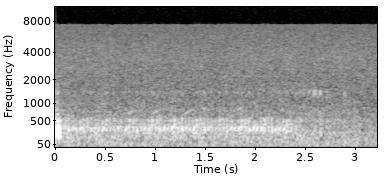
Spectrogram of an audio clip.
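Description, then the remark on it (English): A car engine rumbles low and steady, then eases off slightly as the car comes to a stop in front of Dr. Oden's home. No one speaks. “It was almost half an hour later when Mike Axford stopped his car in front of Dr. Oden's home.”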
